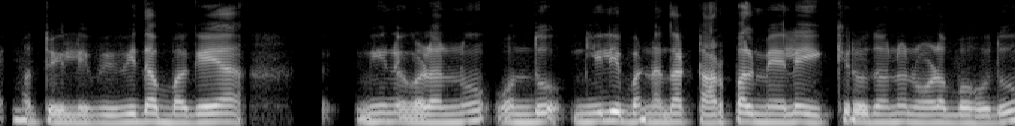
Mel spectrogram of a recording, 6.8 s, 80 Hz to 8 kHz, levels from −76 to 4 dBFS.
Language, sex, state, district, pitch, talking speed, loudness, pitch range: Kannada, male, Karnataka, Bangalore, 145 Hz, 105 wpm, -17 LUFS, 135-150 Hz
